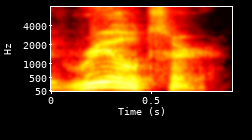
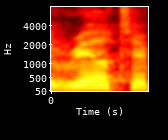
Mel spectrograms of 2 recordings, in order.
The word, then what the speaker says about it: realtor: remember that it's so important to pronounce it that way. Not a realtor. Okay. Can't say realtor. If you say realtor, that means you don't know what you're talking about. That's the realtor. So that's the wrong pronunciation.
